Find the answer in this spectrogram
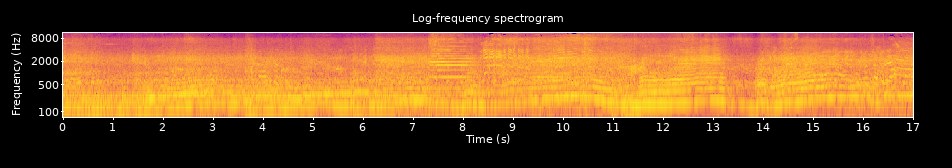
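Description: Rally car engine revving hard, its pitch climbing and dropping again and again through the gearchanges as the car drives the stage. A brief high squeal about halfway through, likely the tyres, and a short lift off the throttle near the end.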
